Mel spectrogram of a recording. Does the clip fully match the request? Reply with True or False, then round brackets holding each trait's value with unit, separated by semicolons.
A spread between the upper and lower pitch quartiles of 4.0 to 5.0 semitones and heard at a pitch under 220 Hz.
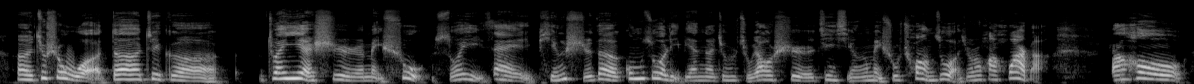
True (4.7 semitones; 210 Hz)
